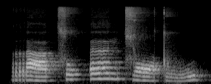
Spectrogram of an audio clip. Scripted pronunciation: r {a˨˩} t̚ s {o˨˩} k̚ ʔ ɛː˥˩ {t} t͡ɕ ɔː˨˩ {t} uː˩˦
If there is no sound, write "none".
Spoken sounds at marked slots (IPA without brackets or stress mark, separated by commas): aː˨˩, o˦˥, n, t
